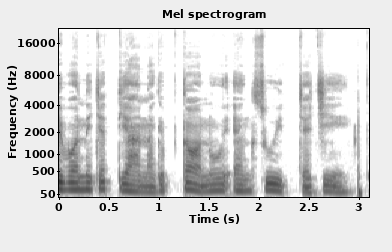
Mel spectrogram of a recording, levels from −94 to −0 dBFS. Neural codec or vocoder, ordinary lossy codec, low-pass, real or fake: none; none; none; real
